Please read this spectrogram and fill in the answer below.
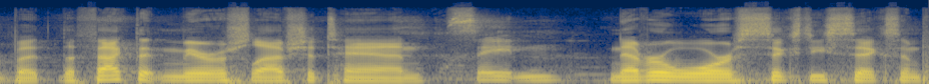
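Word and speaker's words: Šatan: I believe it was pronounced Satan.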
